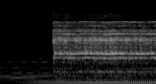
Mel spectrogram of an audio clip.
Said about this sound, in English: Oh, my goodness. Sorry. Is that phone from the 1960s? Yes, it's the universal phone as heard in Columbo and all of the rest of those. That was a brilliant ring. I liked it.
